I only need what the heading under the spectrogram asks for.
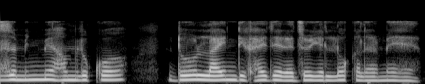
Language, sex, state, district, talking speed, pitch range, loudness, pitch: Hindi, female, Arunachal Pradesh, Longding, 225 wpm, 190-205 Hz, -16 LUFS, 200 Hz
